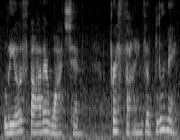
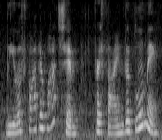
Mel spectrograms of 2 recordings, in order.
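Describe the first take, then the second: No difference in how they are said.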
